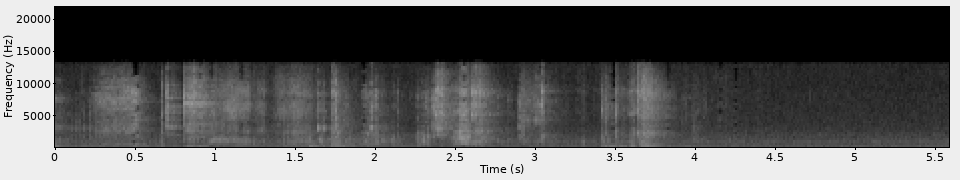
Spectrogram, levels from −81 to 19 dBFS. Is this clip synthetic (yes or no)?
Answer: no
